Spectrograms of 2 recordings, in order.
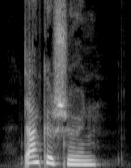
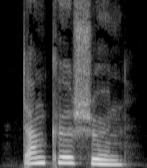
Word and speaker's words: Dankeschön: In Germany, thank you is Dankeschön. Dankeschön. Let's break it down by syllable. Danke schön. Now let's hear it once again. Danke schön.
